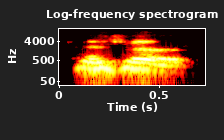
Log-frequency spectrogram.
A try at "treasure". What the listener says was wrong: Awesome. One more time.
